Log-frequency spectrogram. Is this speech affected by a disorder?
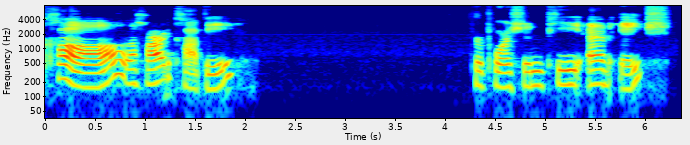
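No.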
